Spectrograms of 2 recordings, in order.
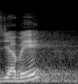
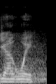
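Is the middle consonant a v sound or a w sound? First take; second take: v; w. First: The middle consonant is a v sound. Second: The middle consonant is a w sound. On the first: "con la letra A y la E" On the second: "la V se pronuncia como W"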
